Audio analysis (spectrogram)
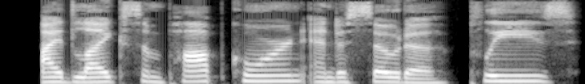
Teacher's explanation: In natural rhythm, and a becomes anna.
